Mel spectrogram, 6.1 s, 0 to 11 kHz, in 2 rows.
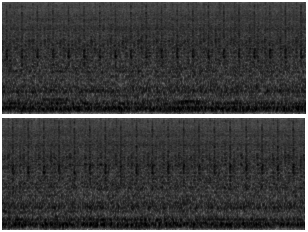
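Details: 1991 Jeep Wrangler YJ 2.5L at idle: crisp regular knock about 190 a minute that stops around 5 s in and gradually returns; owner suspects broken piston skirt and failed lifters on cylinders 2 and 4, not loose rocker.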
